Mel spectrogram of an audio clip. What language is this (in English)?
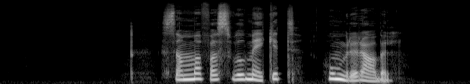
Norwegian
